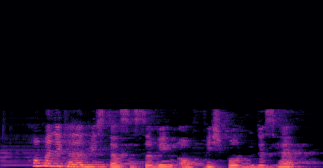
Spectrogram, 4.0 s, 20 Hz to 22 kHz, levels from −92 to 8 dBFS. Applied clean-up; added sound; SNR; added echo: classical method WPE with log-MMSE.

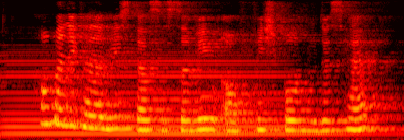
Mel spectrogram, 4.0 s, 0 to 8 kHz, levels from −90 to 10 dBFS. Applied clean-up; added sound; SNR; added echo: none; Bowed string instrument; 13 dB; reverberation time 1.2 s.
